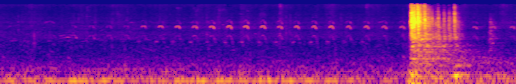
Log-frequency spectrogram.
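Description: Outdoor birdsong: a small bird repeats a short high chirp about four times a second. About six seconds in, a loud, harsh bird call lasts under a second. A steady low wind rumble runs underneath.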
